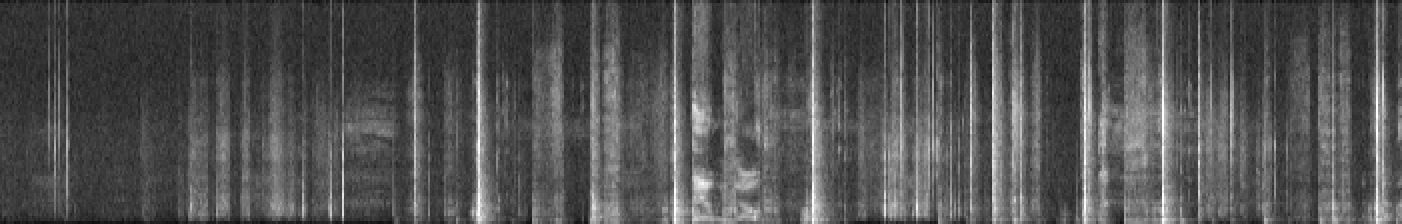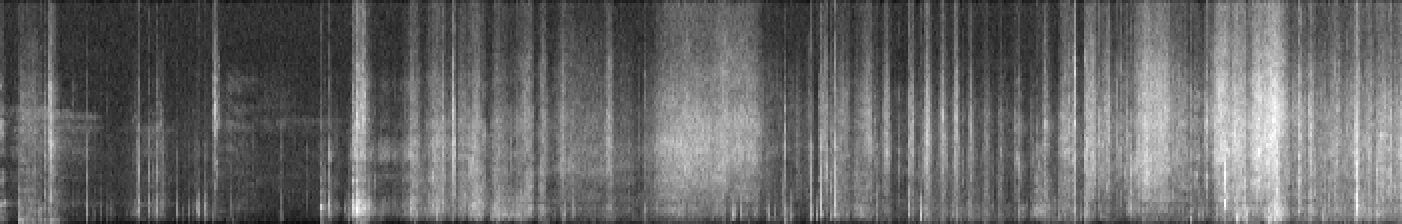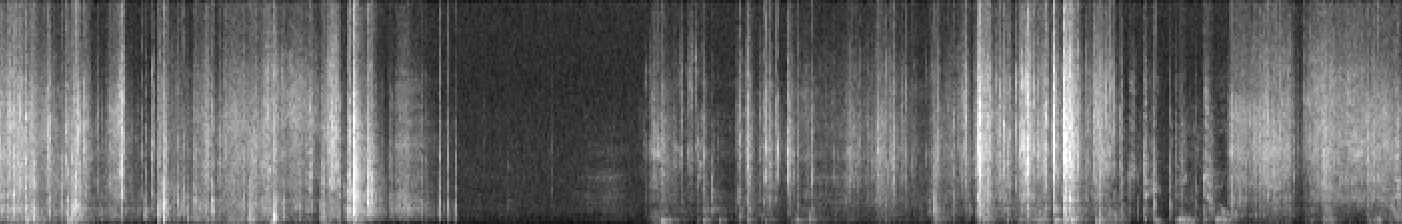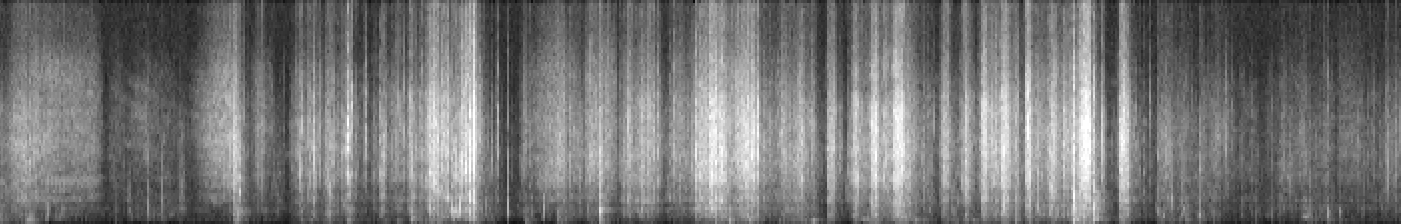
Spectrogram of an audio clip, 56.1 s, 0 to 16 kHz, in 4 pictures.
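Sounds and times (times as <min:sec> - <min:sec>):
plastic wrap crinkling: 0:17.4 - 0:32.6, 0:34.5 - 0:56.0
cardboard scraping: 0:17.6 - 0:32.3.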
